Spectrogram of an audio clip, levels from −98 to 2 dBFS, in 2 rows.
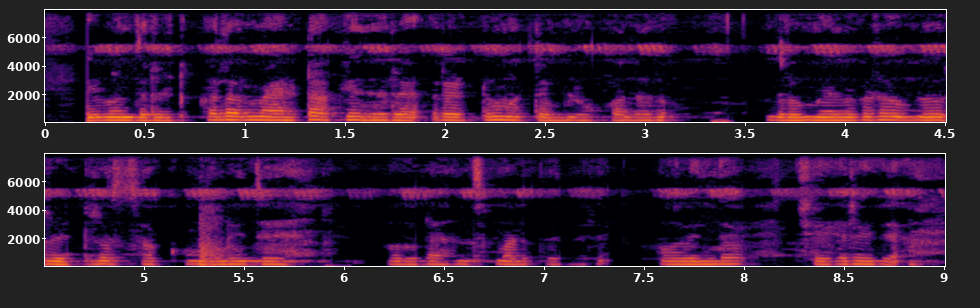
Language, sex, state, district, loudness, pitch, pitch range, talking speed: Kannada, female, Karnataka, Mysore, -35 LUFS, 210 Hz, 205-220 Hz, 120 wpm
